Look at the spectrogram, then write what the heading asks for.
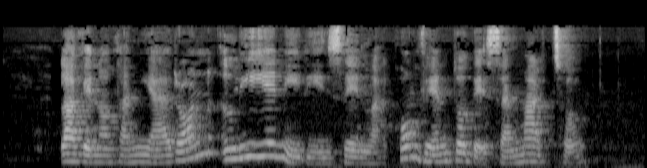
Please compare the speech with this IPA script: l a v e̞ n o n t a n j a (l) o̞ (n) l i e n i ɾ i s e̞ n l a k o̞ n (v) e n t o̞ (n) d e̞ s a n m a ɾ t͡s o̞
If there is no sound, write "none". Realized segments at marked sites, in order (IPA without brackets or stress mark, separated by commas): ɾ, n, v, none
